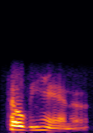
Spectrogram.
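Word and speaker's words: Tobyhanna: If ever there were a king, he would have said Hana instead of Hannah. Okay, good. – Yes, Hannah. – Okay. – Yeah. Toby Hannah, yes.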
